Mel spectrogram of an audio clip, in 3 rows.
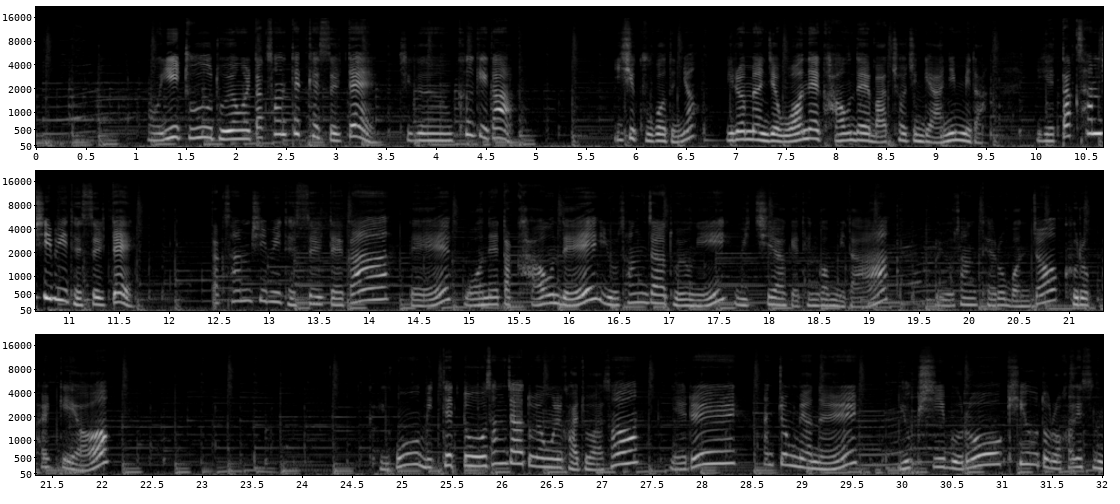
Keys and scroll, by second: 10.8 Page_Down, 10.9 ⌧, 11.0 Down.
